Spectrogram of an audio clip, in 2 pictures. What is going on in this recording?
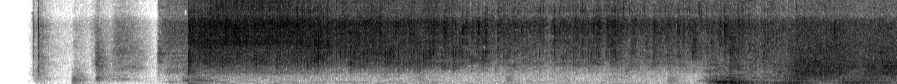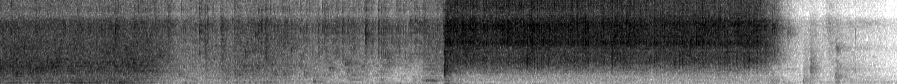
I was cleaning a bathtub and flushed the toilet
